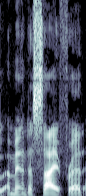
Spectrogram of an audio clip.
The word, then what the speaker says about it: Amanda Seyfried: I want to give a shout out to Amanda Seyfried, and I know I'm saying it right because her name rhymes with rye bread.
